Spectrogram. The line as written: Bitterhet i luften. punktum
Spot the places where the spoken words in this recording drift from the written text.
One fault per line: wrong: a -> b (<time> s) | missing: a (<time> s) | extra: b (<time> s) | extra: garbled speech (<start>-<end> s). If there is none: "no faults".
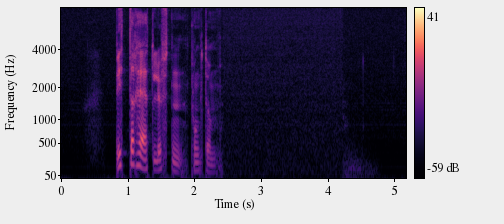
no faults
